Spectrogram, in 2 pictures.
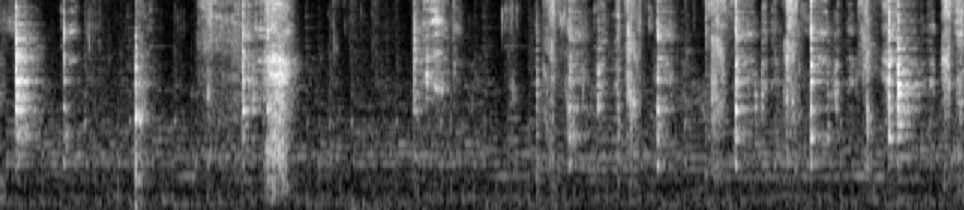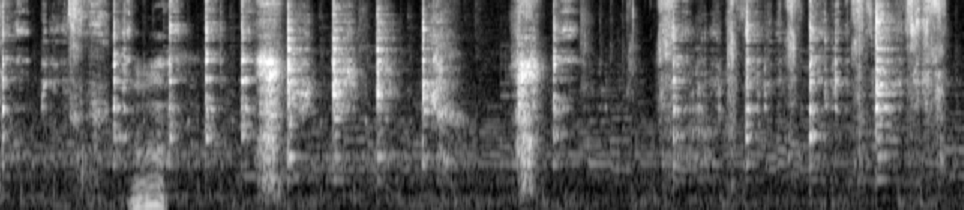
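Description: Metal spoon scraping and clinking rapidly against a large plate as the last of a plate of curry and rice is shovelled up at speed. There is one short low voice-like sound a little after the middle.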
